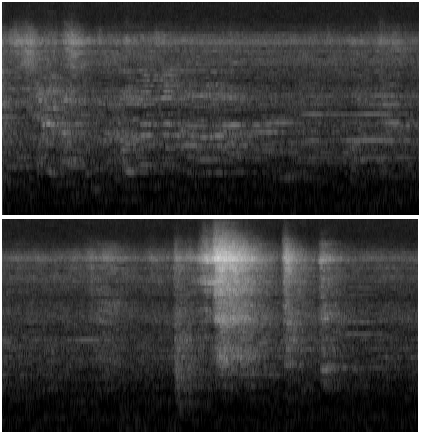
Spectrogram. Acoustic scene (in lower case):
cafe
